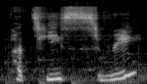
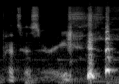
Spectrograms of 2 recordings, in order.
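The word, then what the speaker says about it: pâtisserie: like little um oh Patisserie Patisserie thank you that's how you pronounce it I had no idea I mean to me it looks like Patisserie like rotisserie Elizabeth Connor Thank You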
